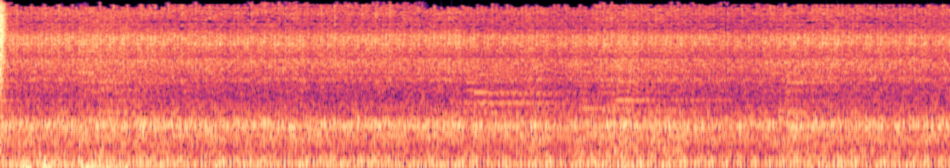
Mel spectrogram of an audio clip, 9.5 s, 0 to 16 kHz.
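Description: Volkswagen Fusca (Beetle) 1600 air-cooled flat-four engine running steadily on an engine stand.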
